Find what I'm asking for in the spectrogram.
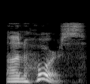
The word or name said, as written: unhorse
